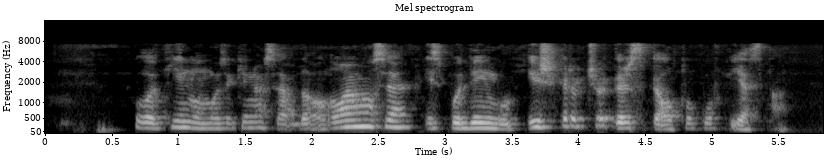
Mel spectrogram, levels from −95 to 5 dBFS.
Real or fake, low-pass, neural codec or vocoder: fake; 7.2 kHz; codec, 16 kHz, 2 kbps, FunCodec, trained on LibriTTS, 25 frames a second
